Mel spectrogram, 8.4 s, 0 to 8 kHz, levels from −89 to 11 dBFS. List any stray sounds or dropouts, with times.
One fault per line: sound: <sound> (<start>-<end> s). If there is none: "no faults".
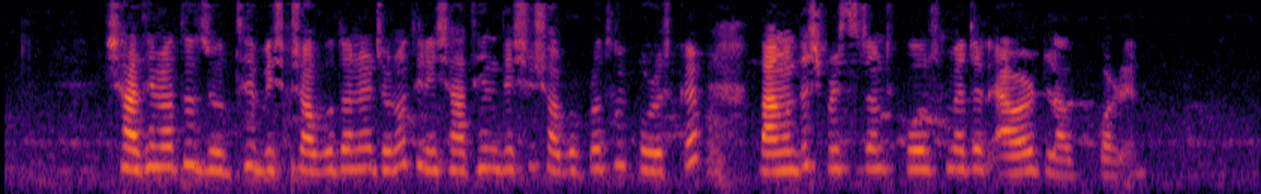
sound: dropout (1.9-2.0 s)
